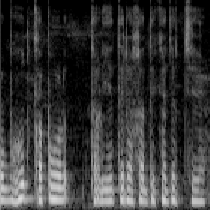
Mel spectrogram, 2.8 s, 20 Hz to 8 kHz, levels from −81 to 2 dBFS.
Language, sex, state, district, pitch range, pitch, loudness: Bengali, male, Assam, Hailakandi, 155-170 Hz, 165 Hz, -19 LUFS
